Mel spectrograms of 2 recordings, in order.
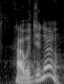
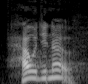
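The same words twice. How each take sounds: First: Said in the usual way. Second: High rising question. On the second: Shown as a demonstration. Preacher asking the crowd, high rise.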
